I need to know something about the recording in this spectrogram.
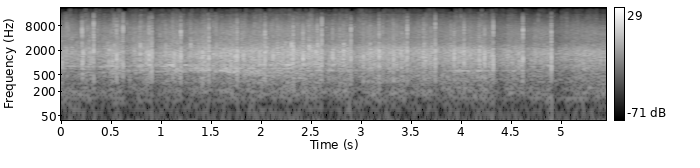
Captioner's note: attendees cheer and clap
